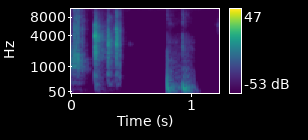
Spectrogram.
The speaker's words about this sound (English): So let's grab our dice. I want to roll initiative really quickly before we move on, okay?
